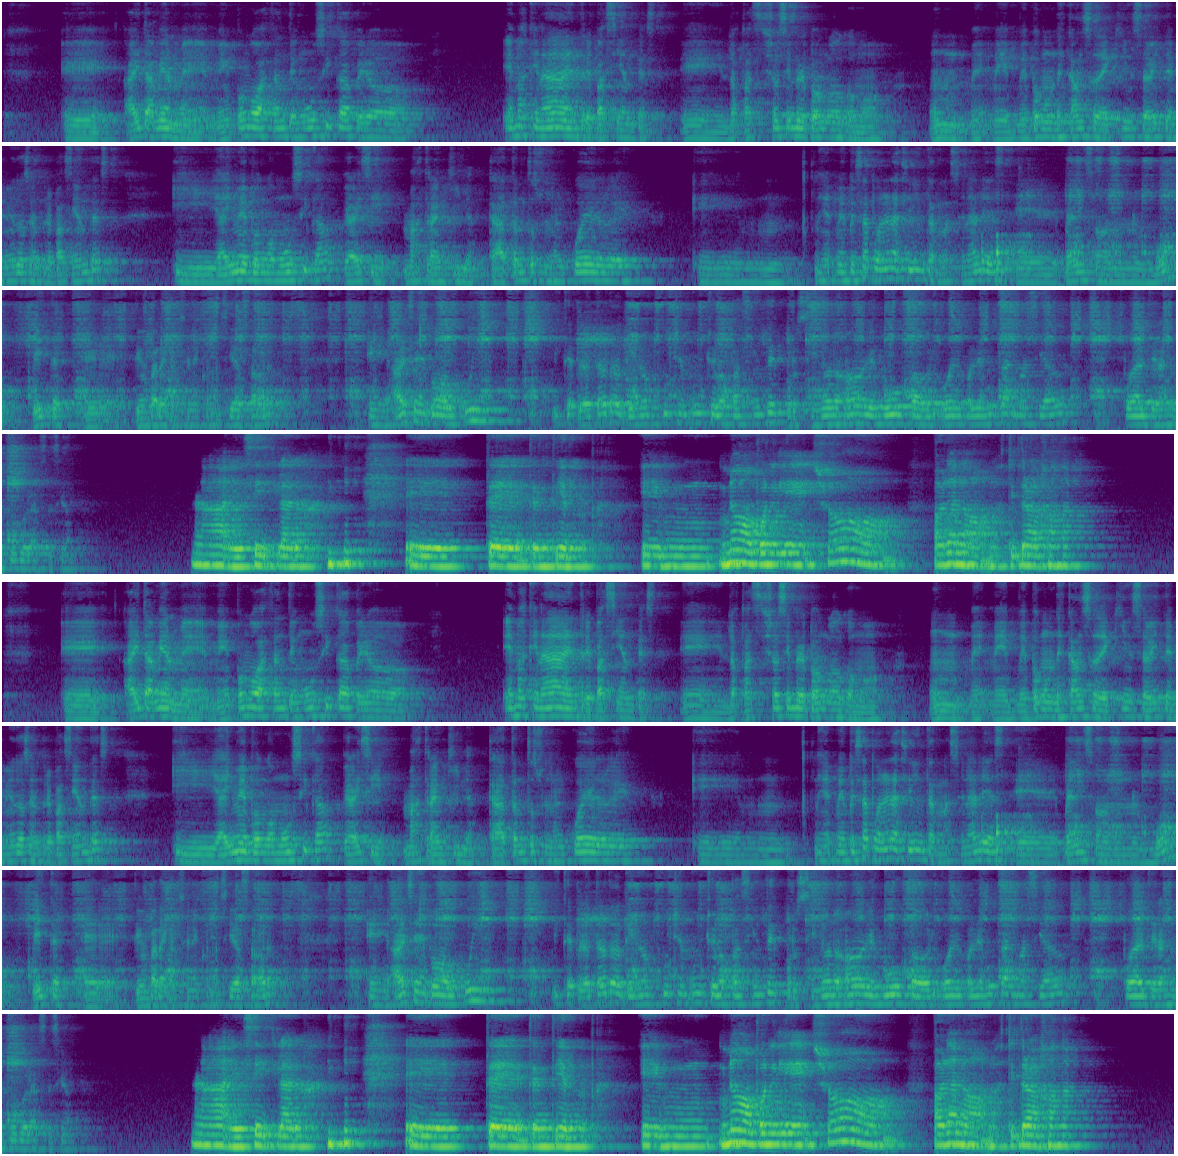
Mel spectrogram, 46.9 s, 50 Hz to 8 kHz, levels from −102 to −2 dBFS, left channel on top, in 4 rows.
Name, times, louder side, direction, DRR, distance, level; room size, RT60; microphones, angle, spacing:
voice 1, 0.6-4.1 5.0-6.5 6.8-8.8 9.3-12.8 13.4-18.1 18.7-23.5 23.8-26.2 26.5-26.7 27.1-28.5 29.0-34.1 34.7-35.9, right 1 dB, 55° right, 4 dB, 3.2 m, -40 dB
sound 1, 20.8-20.9 21.5-28.9 29.2-35.5 35.8-35.9, equal, 5° right, 2.8 m, -46 dB
voice 2, 37.1-41.3 41.6-44.2 44.5-45.9, right 1 dB, 35° right, 3 dB, 2.0 m, -27 dB
25.0 x 16.5 x 6.2 m, 0.85 s
head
